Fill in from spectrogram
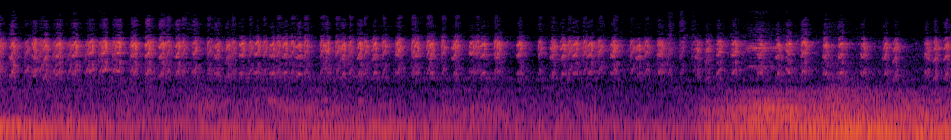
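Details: A bulbul mother looking for her chick calls in rapid rhythmic chirps, many notes each second, holding a steady pulse before the series softens and blurs toward the end.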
